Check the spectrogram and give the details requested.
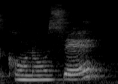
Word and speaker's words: conocer: erase this while I do that you practice pronouncing sorry the other verb in Spanish that means to know is kono say so I'll set up a me oh say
